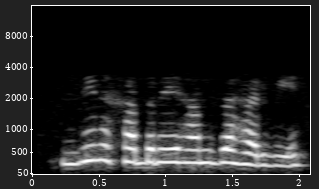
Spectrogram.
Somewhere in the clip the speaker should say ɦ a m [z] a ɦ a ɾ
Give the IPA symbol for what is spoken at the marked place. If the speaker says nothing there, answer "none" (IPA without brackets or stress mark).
z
